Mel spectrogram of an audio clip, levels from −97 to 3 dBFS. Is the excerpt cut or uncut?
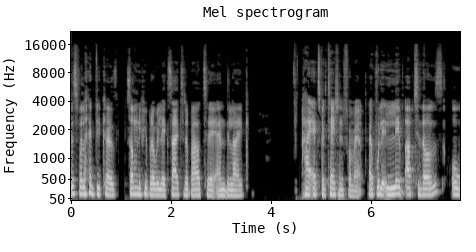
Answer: cut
